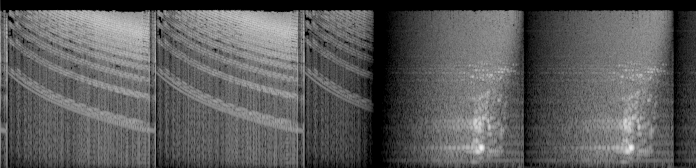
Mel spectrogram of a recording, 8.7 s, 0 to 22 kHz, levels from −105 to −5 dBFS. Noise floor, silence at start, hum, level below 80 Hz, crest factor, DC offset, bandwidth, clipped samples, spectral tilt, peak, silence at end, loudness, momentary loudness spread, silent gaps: -67 dBFS; 0.05 s; none; -80 dBFS; 20 dB; under 0.1%; 17 kHz; under 0.1%; 2.5 dB/octave; -2 dBFS; 0.35 s; -17 LUFS; 22 LU; none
